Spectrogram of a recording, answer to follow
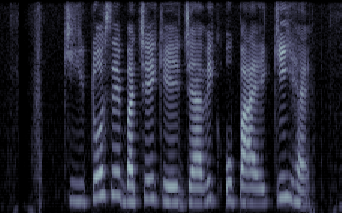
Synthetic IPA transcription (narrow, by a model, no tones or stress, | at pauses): kiːʈõsebɐt͡ʃeked͡ʒɛːʋɪkʊpaːjekiɦɛː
